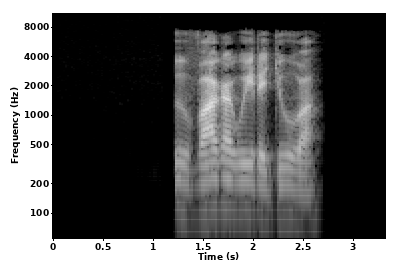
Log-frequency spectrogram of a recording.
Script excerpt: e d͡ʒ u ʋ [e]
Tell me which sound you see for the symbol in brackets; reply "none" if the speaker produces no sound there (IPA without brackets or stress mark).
a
